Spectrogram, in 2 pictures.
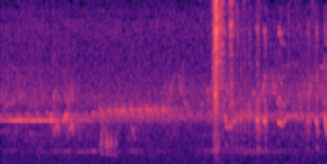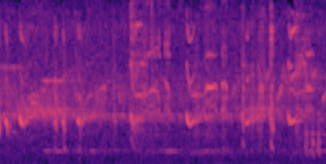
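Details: White-browed laughingthrush (Pterorhinus sannio) mother outside the nest calling her only chick out to fledge on its final day, with harsh chattering bursts and a thin high whistled note over a low background hum.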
